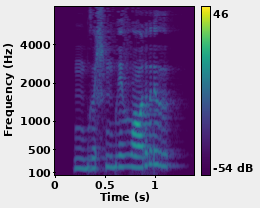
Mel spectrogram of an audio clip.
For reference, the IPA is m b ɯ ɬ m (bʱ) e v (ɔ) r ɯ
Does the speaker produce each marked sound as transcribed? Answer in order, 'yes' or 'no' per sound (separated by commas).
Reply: no, yes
